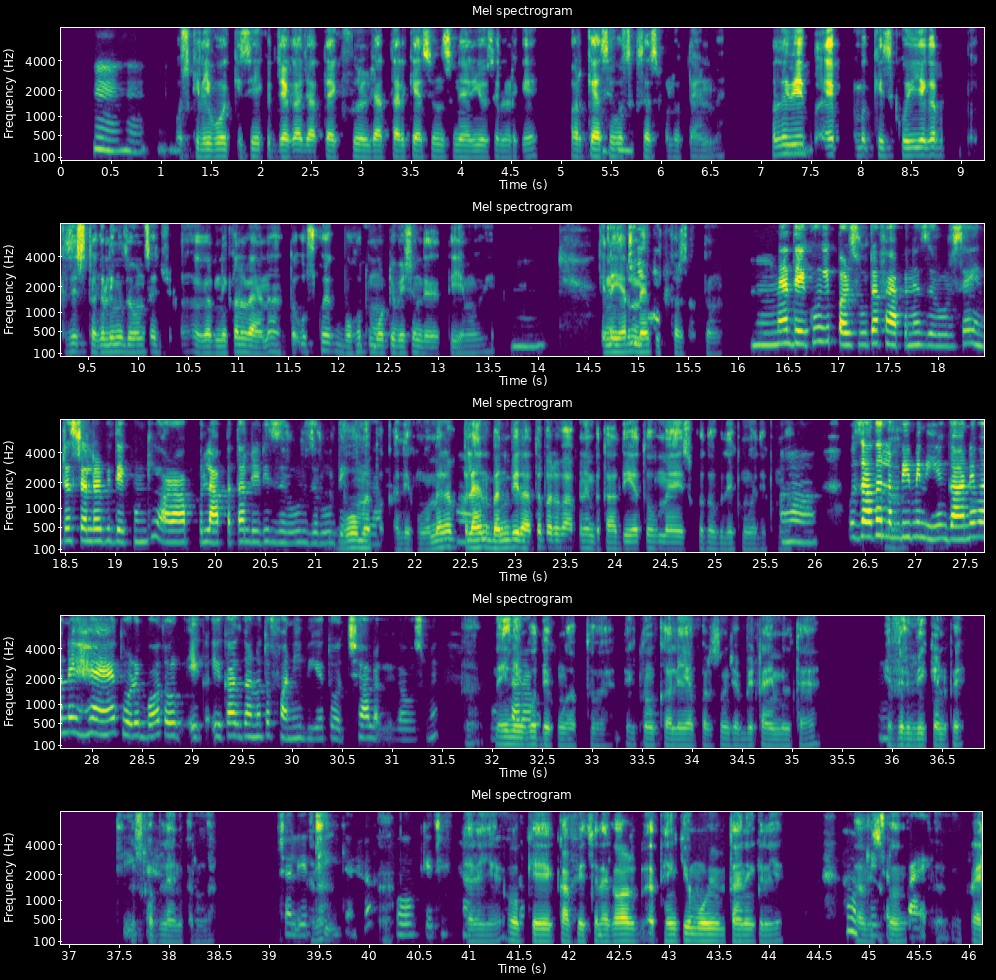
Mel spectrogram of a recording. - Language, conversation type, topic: Hindi, unstructured, आपने आखिरी बार कौन-सी फ़िल्म देखकर खुशी महसूस की थी?
- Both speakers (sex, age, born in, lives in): female, 50-54, India, United States; male, 35-39, India, India
- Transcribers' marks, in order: in English: "फील्ड"; in English: "सिनेरियो"; in English: "सक्सेसफुल"; in English: "एंड"; in English: "स्ट्रगलिंग ज़ोन"; in English: "मोटिवेशन"; in English: "मूवी"; in English: "प्लान"; in English: "फनी"; other background noise; tapping; in English: "टाइम"; in English: "वीकेंड"; in English: "प्लान"; in English: "ओके"; other noise; in English: "थैंक यू मूवी"; in English: "ओके"; in English: "बाय"; unintelligible speech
